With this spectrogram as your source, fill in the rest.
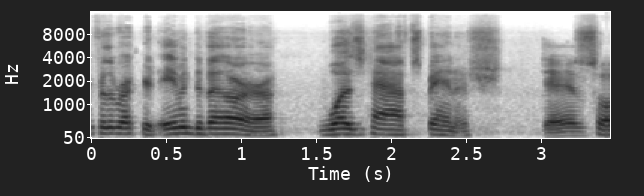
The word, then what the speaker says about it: De Valera: by what would let's say for the record, Eamon de Valera was half Spanish, De so I can get away with it.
